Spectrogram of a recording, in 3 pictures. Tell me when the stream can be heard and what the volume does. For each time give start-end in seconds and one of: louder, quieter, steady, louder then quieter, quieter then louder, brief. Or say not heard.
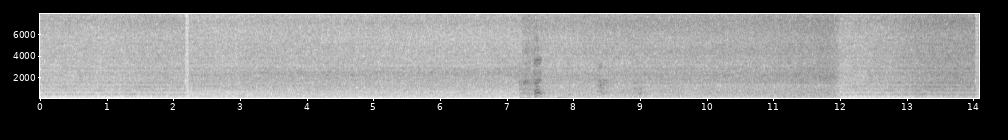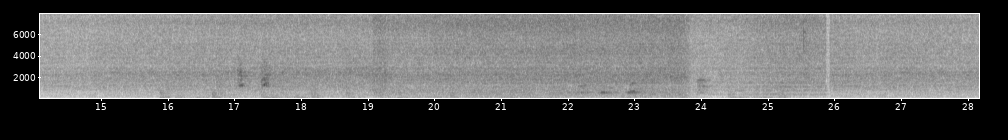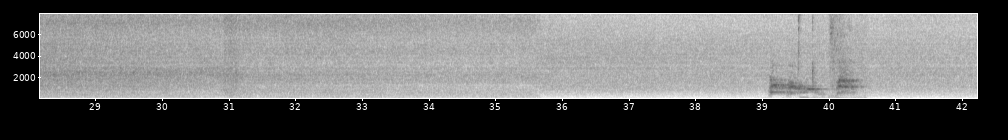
0.0-42.1 louder then quieter.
